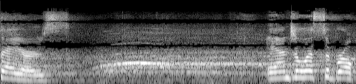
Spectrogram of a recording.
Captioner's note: crowd cheering and applauding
